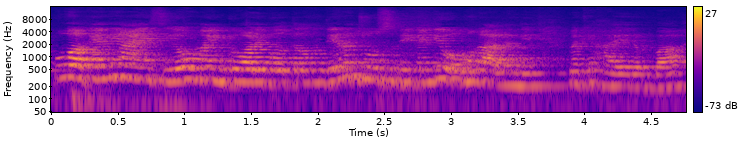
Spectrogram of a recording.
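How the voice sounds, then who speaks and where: A woman's voice: a little high, lightly acted. An actress playing a flustered young village wife who talks on and on to keep her guests happy. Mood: venting. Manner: fast, placating chatter. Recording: echoey room, distant mic.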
